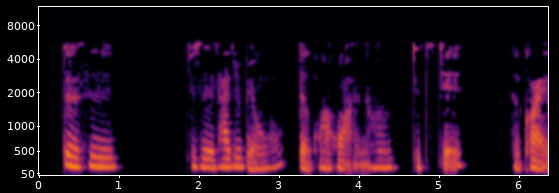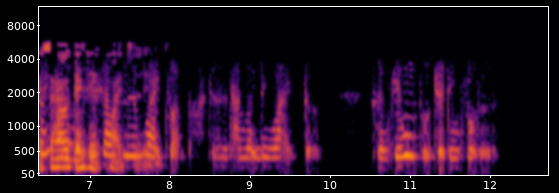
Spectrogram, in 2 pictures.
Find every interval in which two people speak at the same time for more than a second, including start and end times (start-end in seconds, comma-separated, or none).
6.3-7.9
